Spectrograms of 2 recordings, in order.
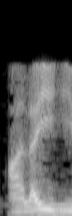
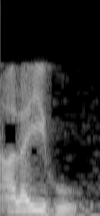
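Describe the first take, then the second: First: The word ends in an 'i' vowel. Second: The word ends in an 'u' vowel. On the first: The speaker calls it right. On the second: The speaker calls it wrong. "bukan alaihu"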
